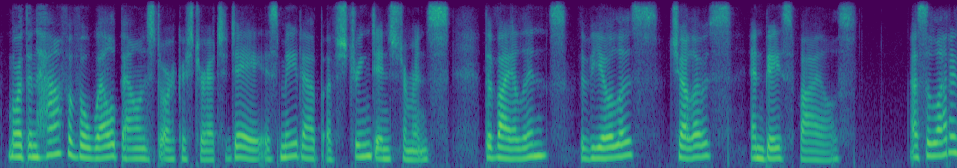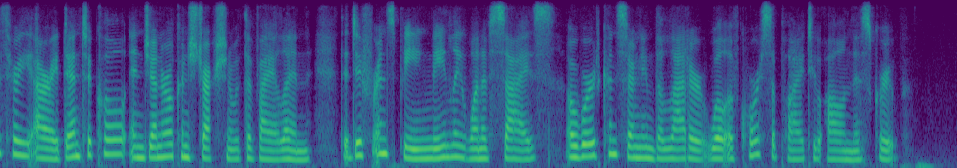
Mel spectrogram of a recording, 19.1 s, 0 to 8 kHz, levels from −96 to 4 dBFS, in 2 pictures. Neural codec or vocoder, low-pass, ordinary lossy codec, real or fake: codec, 16 kHz, 0.8 kbps, ZipCodec; 7.2 kHz; Opus, 32 kbps; fake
